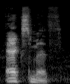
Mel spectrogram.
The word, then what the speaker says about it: Exmouth: Pronounced Exmouth.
